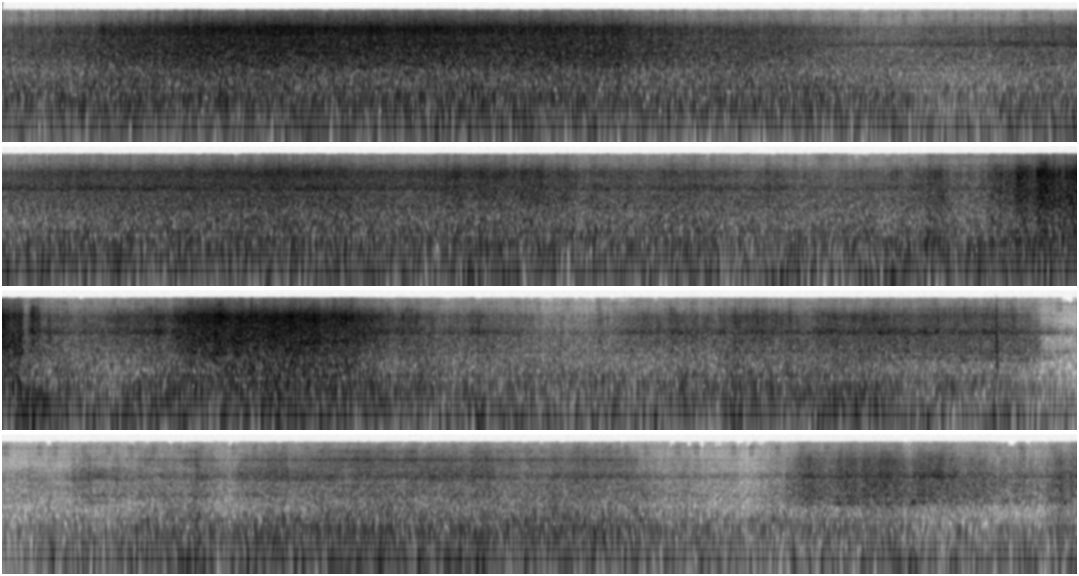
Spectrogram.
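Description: Wind rushing over a camera microphone in paraglider flight: a steady, loud buffeting rumble, with stronger gusts about halfway through and a brief lull later on.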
